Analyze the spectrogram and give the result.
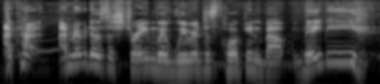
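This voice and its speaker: A man livestreaming a game with casual reaction commentary, musing aloud in a halting way. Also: a little high, animated, bright, forceful tone. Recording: game music behind the voice.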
